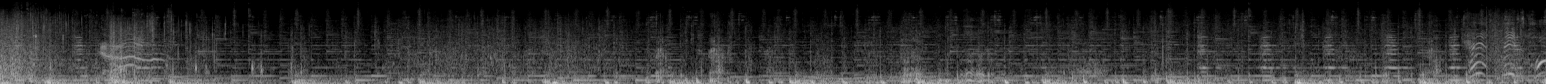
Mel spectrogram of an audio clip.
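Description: Horses gallop in Red Dead Redemption 2, a steady clip-clop of hooves with an occasional whinny, running loud and continuous beneath a game soundtrack and voices.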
